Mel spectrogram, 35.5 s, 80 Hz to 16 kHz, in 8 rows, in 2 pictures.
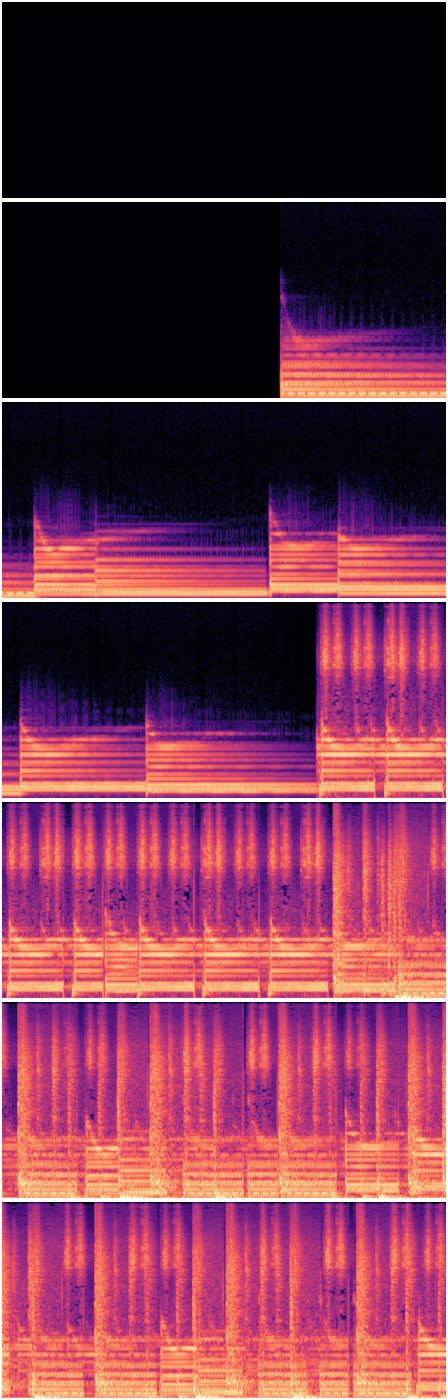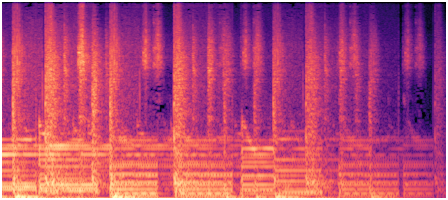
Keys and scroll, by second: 0.9 shift+c, 2.5 shift+g.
